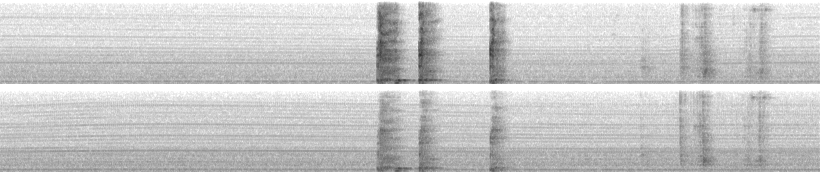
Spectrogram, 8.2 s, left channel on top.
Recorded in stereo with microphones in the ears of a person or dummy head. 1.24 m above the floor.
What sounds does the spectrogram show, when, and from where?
3.8 s a cough: 75° left (ahead or behind), 0.7 m
6.4 s keys jangling: 85° right, 4.5 m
